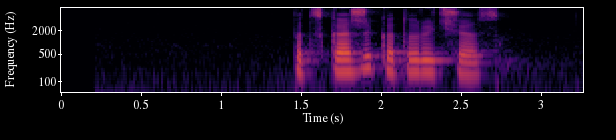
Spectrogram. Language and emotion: Russian, neutral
